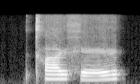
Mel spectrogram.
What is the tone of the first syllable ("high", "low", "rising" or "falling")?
high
